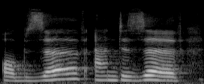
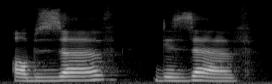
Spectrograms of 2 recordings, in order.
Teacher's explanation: Notice those S's are actually Z sounds.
